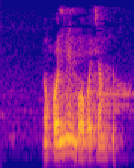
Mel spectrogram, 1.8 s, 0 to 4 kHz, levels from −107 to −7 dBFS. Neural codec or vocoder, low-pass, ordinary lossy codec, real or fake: none; 3.6 kHz; MP3, 24 kbps; real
